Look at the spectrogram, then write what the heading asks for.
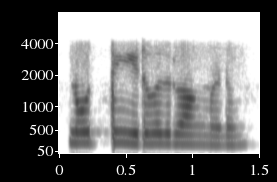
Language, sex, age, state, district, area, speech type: Tamil, female, 18-30, Tamil Nadu, Erode, rural, conversation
